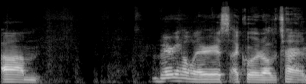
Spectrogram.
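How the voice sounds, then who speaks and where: The pace is fairly quick. The recording is very clean, with a silent background. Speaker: video creator showing DVD collection. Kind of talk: casual show-and-tell. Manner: fast.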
